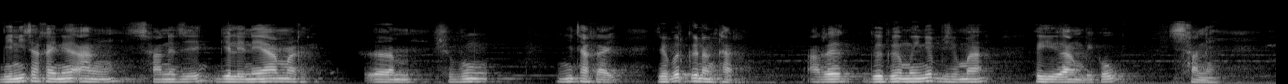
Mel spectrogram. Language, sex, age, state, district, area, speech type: Bodo, male, 30-45, Assam, Kokrajhar, rural, spontaneous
